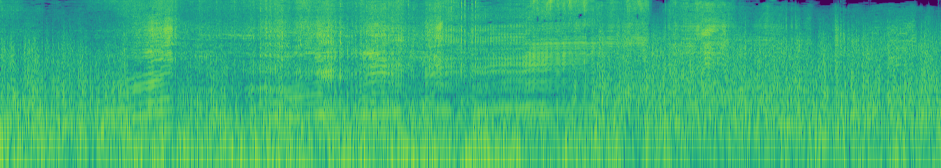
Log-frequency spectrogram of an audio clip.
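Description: Motocross dirt bike engine revving up through the gears several times, its pitch rising again and again, heard over heavy wind buffeting the microphone.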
